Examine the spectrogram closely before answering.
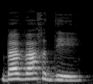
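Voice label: "bavarder", French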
